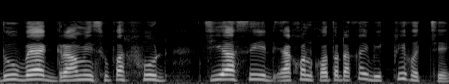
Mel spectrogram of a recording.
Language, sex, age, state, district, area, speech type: Bengali, male, 30-45, West Bengal, Jalpaiguri, rural, read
